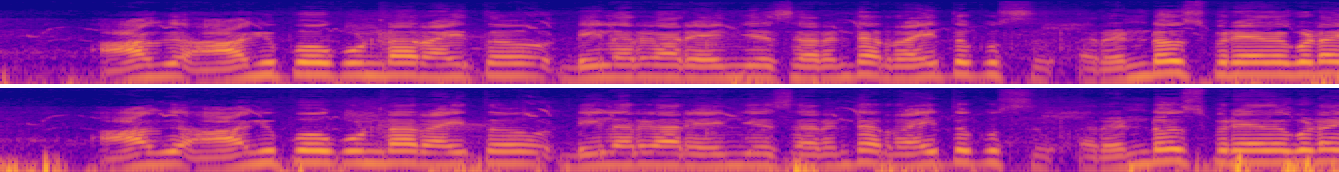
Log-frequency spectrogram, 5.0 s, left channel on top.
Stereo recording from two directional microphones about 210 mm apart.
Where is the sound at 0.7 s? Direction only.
20° right (ahead or behind).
